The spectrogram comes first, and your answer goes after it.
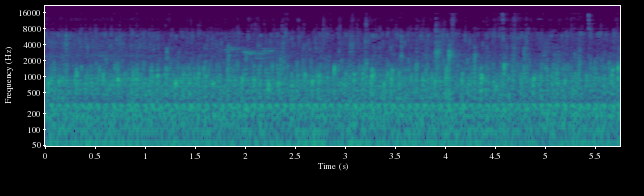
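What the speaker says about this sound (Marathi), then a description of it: "आपल्या भाजीला छान उकळी आलेली आहे." Potato bhaji simmers in a pot with a steady, bubbling boil, close and continuous throughout, with dense small pops and gurgles.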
